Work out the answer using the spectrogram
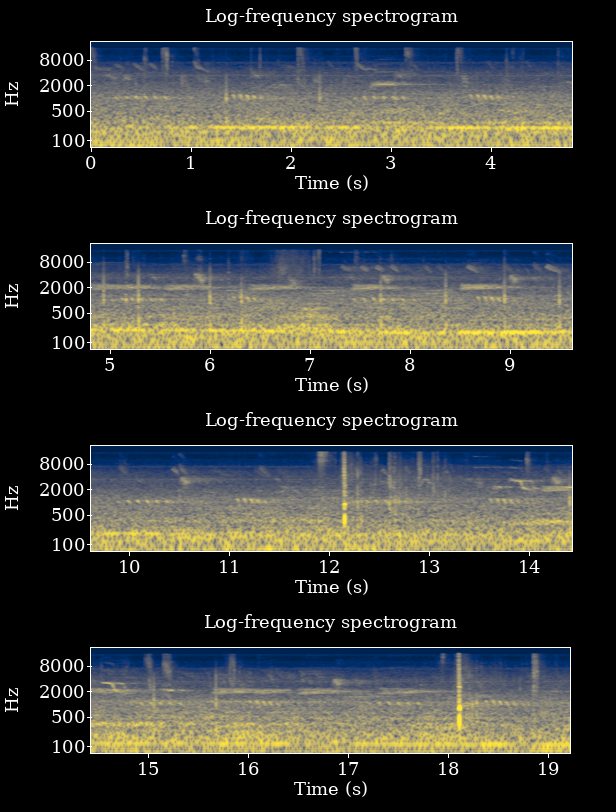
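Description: Birds chirping in short, repeated calls over a low steady hum, with two sharp knocks, one about two-thirds of the way through and one near the end.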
